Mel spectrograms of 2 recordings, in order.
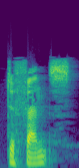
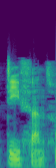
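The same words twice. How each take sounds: First: Said in the usual way. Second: Put-on DEFENSE in an American accent, stressed on the first syllable. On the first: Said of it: "what's saying". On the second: Gamer slipping into football talk, American accent on DEFENSE. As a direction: say "defense" American-style, as DEE-fense. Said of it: "that's my terrible American accent".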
